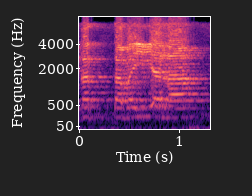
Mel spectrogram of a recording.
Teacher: بولیے ہاں دال نہیں پڑھا جائے گا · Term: ادغام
